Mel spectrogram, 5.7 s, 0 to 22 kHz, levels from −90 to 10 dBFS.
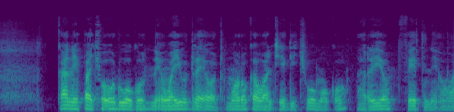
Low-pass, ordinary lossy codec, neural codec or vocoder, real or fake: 19.8 kHz; AAC, 32 kbps; vocoder, 44.1 kHz, 128 mel bands, Pupu-Vocoder; fake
